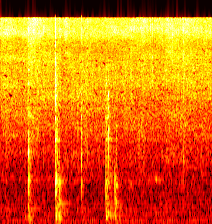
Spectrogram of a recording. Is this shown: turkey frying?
yes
